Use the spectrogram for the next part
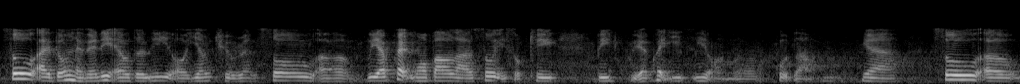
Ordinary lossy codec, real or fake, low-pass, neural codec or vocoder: Opus, 32 kbps; fake; 5.4 kHz; codec, 16 kHz, 2 kbps, FunCodec, trained on LibriTTS, 25 frames a second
